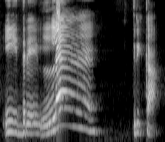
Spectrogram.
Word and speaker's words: hidrelétrica: é uma palavra polissílaba pela tonicidade pela sílaba tônica hidrelétrica 1 2 3 4 cinco hidrelétrica última penúltima anti penúltima sílaba tônica se é anti penúltima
